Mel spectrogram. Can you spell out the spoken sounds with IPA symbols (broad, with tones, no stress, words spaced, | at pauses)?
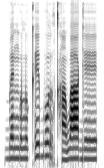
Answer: bɛ˨ ŋʊ˨lʊ˨ kʼeː˦boː˦r kʰã˨waː˦ ɡeː˦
